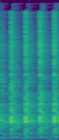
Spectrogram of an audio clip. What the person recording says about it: if you tap it you could kind of hear how that sounds, kind of like more tinny high pitched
